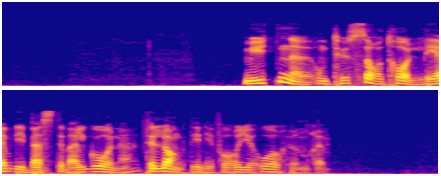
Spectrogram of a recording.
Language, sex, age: Norwegian, male, 51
